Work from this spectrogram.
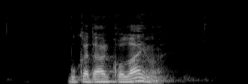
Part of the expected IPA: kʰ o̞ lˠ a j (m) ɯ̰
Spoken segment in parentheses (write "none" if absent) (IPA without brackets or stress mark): m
